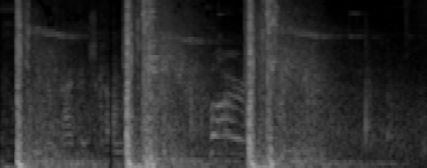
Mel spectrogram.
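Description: Gunfire in the Apex Legends video game: three sharp, loud shots spaced about a second apart, with game effects and a faint ringing tone between them.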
